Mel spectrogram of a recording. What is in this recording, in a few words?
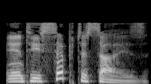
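"antisepticize", British English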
